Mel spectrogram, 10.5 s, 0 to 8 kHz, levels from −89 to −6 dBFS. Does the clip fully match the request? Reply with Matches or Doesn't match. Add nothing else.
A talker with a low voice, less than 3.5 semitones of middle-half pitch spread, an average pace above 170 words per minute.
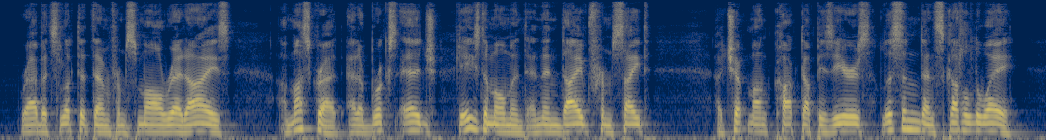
Matches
